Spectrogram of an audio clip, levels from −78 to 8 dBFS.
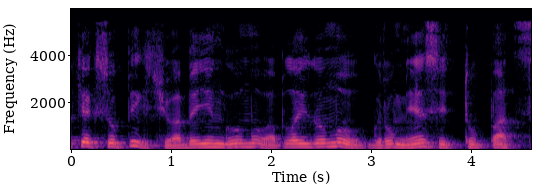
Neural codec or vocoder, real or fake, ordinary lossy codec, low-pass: none; real; MP3, 48 kbps; 5.4 kHz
